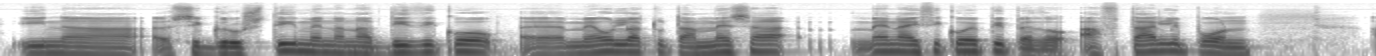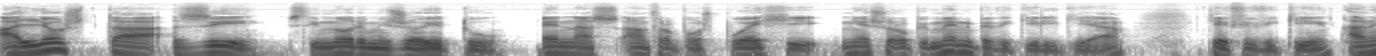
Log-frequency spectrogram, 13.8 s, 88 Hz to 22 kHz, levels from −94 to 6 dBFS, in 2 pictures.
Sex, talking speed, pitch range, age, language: male, 155 wpm, 100-135 Hz, 30-49, Greek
